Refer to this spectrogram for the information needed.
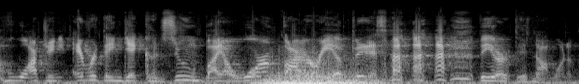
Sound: laughs

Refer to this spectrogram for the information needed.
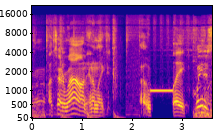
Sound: beep

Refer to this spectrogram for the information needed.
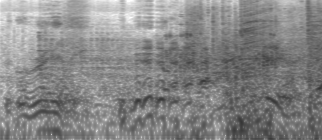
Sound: laughs

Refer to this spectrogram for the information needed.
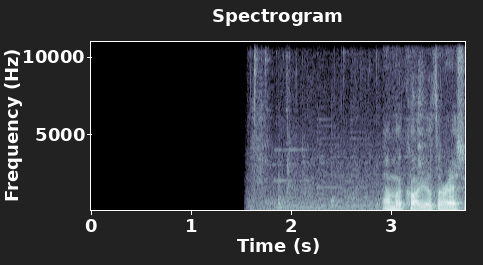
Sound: footsteps

